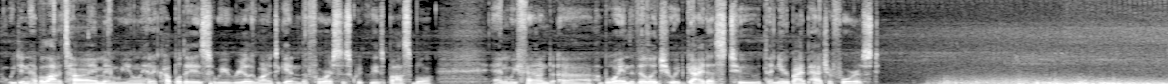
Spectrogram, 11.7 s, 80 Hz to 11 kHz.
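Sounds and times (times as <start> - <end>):
speech: 0.1 - 9.8
rain falling in a forest: 8.8 - 11.6.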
